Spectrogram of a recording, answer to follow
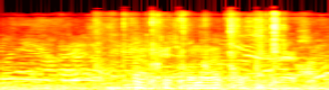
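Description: Indistinct voices and chatter with a few light clicks.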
